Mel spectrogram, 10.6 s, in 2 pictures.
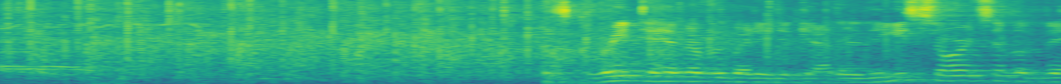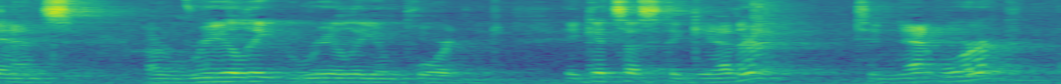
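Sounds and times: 
audience applause at a networking event: 0:00.0 - 0:04.6
speech: 0:02.7 - 0:10.5.

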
